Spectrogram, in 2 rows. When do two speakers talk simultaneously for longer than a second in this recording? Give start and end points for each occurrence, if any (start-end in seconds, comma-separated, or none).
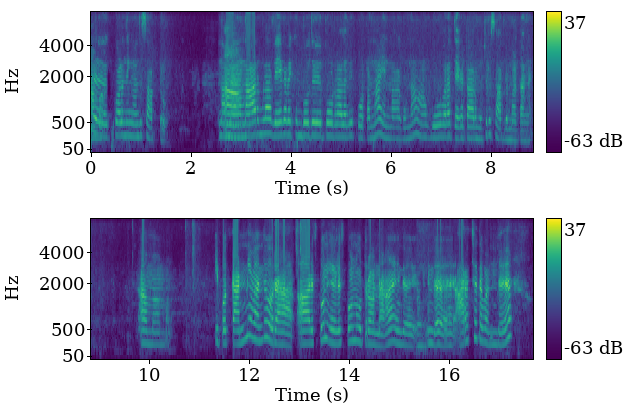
none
